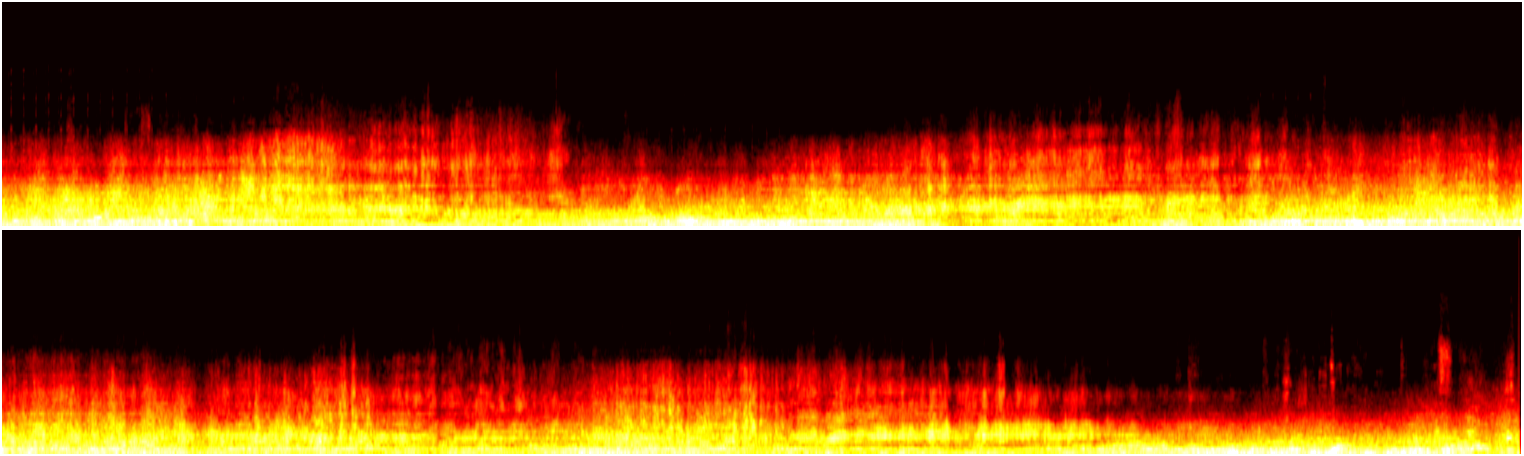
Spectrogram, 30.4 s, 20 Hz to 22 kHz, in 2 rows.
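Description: Outboard engines of several Formula 350 racing hydroplanes running at high revs as the boats race past. A loud, sustained multi-tone engine whine whose pitches waver and shift against each other.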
